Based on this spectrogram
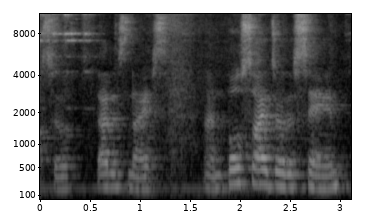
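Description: A woman's voice at a moderate pace, with ordinary pitch variation, audible room echo and light background noise. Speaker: bag reviewer. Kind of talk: casual product review. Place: home room. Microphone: camera far.

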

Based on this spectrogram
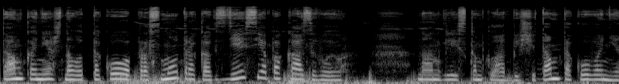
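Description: A woman speaks with a dark, mellow tone and fairly even intonation. The sound is dry with no echo, though there is noticeable background noise. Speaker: vlogger. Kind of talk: casual vlog storytelling. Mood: calm, reminiscing. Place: open country. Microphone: phone near.

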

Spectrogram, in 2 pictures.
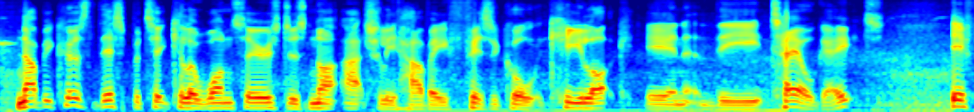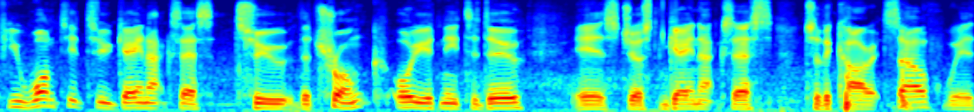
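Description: At a fairly slow pace, the voice shows ordinary pitch variation in a dry sound with no echo. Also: man. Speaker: car channel host. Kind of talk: tutorial. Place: car. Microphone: phone near.

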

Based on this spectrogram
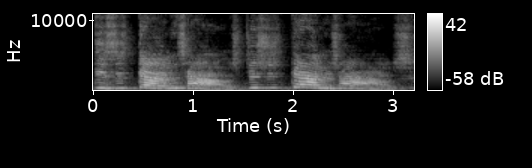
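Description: In a put-on character voice with a Spanish accent, a female-sounding speaker goes at a fairly slow pace and an extremely high pitch. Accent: exaggerated Spanish-accented English. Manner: repetitive, cartoonish.

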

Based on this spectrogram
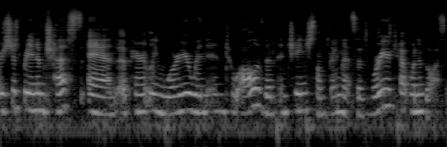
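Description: A woman's fairly high-pitched voice at a very fast pace, with fairly even intonation. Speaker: YouTuber showing her game server. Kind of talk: video game walkthrough. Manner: halting, many fillers; casual.

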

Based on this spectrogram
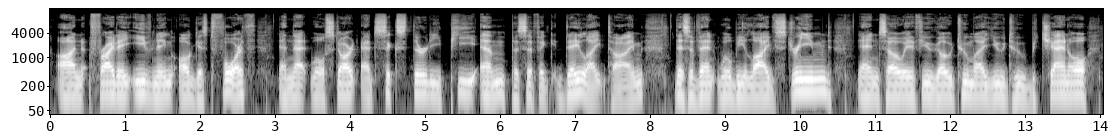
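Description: A man speaks at a very slow pace with fairly even intonation, the sound dry with no echo. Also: quiet background. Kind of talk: monthly forecast talk to camera. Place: home room.

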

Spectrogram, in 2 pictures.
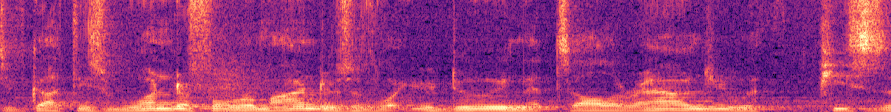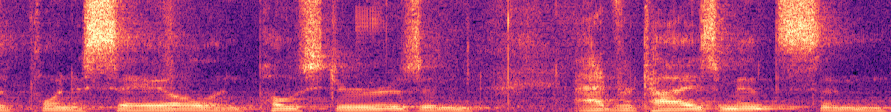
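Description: With a Canadian accent, a man speaks at a fairly slow pace in a flat monotone, his voice somewhat breathy, over light background noise and audible room echo. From Canada, Montreal. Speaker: company executive. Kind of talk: oral history interview; interview answer. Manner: hesitant, with fillers and repetitions. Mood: warm, reminiscing. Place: office.

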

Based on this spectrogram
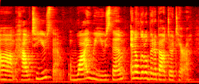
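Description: Bright, sharp tone from a woman, her voice raised and projected. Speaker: essential oil educator. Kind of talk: live class presentation. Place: home room. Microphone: webcam.

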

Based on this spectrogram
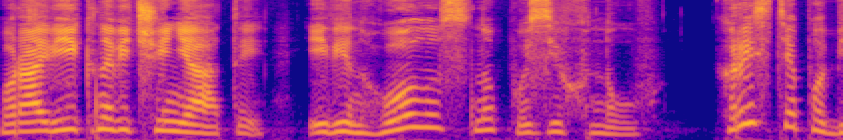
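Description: The voice is reading aloud naturally, with lively intonation. The background is quiet.

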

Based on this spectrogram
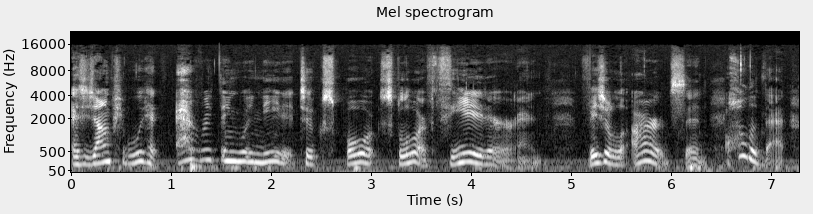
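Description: A woman with an American accent, fairly low in pitch with very wide pitch swings, at a fairly slow pace, with audible room echo and noticeable background noise. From St. Paul, Minnesota (Rondo/Selby Dale). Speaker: media producer and entrepreneur. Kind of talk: interview. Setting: studio.

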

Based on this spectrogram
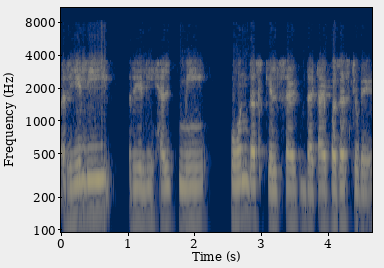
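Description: A man speaks with an Indian accent at a fairly slow pace. The background is quiet. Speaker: engineer. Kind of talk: Q&A talk. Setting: video call. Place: home room. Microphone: video call.

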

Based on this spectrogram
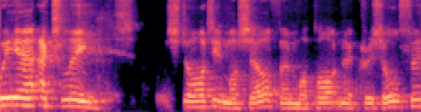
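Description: A male speaker with an English accent at a moderate pace, quiet background. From England. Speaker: business improvement consultant. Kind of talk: webinar presentation. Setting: online webinar. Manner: casual, conversational. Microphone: video call.

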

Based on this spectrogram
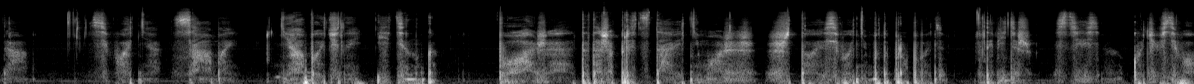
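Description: A woman whispering very slowly, with long, frequent pauses and big swings in loudness. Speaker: ASMR eating content creator; ASMR streamer. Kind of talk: casual talk to camera while eating. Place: home room. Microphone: studio mic.

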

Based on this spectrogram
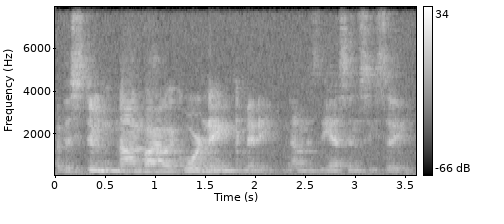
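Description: Delivery comes at a very fast pace with ordinary pitch variation. Light background noise and audible room echo are present. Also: man. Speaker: event host introducing the guest speaker. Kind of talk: formal speaker introduction. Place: hall.

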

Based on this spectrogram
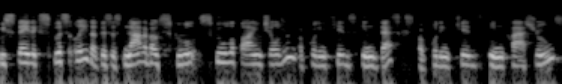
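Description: In a Newfoundland accent, a man with a high pitch speaks at a moderate pace with lively intonation and hardly any pauses. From Newfoundland, Canada. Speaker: education researcher presenting a discussion paper; presenter. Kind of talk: conference presentation. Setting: conference room with live audience. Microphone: podium.

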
